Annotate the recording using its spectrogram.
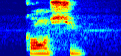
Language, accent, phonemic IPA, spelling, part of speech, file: French, Canada, /kɔ̃.sy/, conçut, verb, LL-Q150 (fra)-conçut.wav
- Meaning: third-person singular past historic of concevoir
